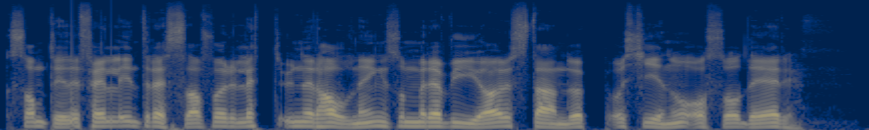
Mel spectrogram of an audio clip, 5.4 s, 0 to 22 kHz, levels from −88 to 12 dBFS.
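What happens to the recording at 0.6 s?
A brief gritty crackle tears through the speech from 0.45 to 0.70 s: processor overload crackle. The processor falls behind and misses several buffers of a few milliseconds each in a row, and each missed buffer is simply skipped, leaving a hard-edged gap that clicks.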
